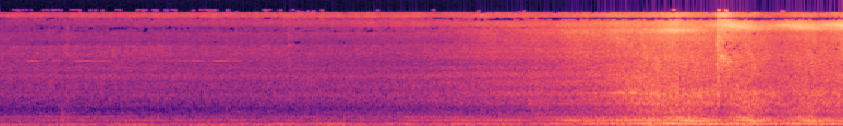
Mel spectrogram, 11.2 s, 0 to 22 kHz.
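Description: CrossCountry Class 220/221 Voyager diesel multiple unit passing through the station at speed, growing from about six seconds in to a loud rush of engine and wheel noise as it goes by near the end. Under it early on, a steady low hum from a Class 165 diesel unit idling at the platform.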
